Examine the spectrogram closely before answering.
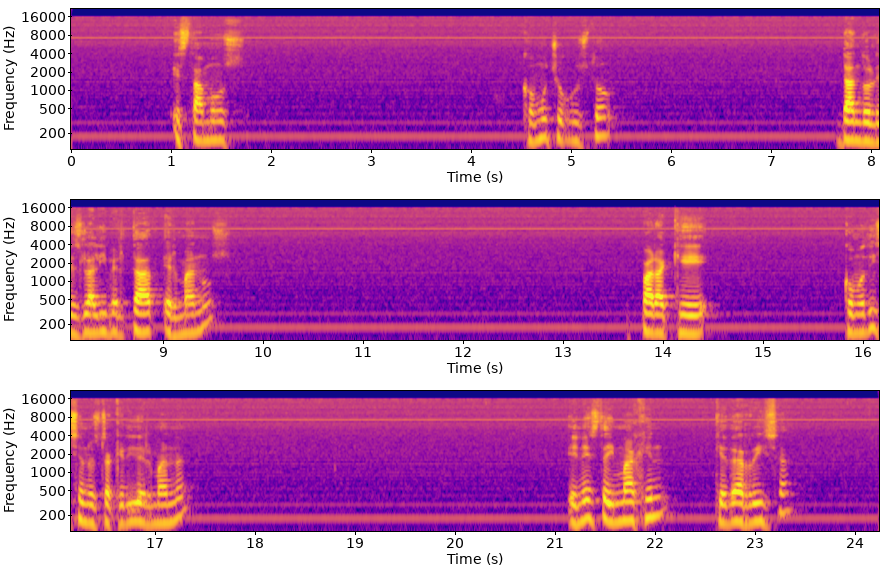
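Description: A man speaks in short, animated bursts with pauses between them.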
